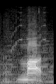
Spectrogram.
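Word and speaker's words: mog'll: oh you didn't know MOG will mock mo g apostrophe ll that's what you were saying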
